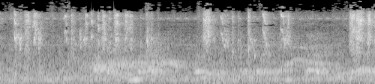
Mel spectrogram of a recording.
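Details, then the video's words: Lovebirds playing, Mahabubnagar, India: shrill, harsh chirps and squawks in quick clustered bursts, several notes at a time with short pauses between, repeated through the recording over a low background hum. "love birds voice"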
